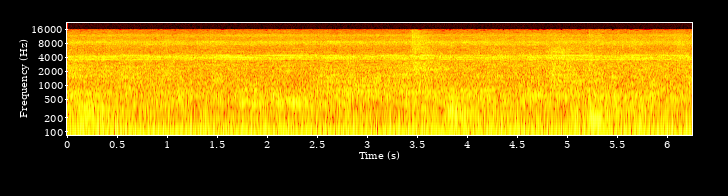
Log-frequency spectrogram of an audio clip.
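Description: Automatic double-side adhesive labeling machine running: a steady mechanical noise from its motors and conveyor, with a faint steady high tone and a low hum under it.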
